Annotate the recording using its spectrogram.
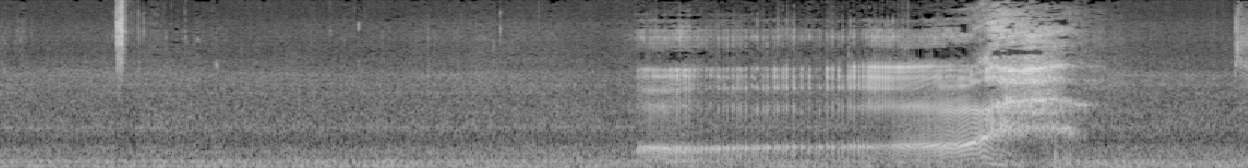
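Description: A man yawning aloud from about four seconds in, for nearly three seconds: a long held note that bends upward near its end. Under it runs the steady low drone of a truck's engine and tyres, heard inside the cab at motorway speed.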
